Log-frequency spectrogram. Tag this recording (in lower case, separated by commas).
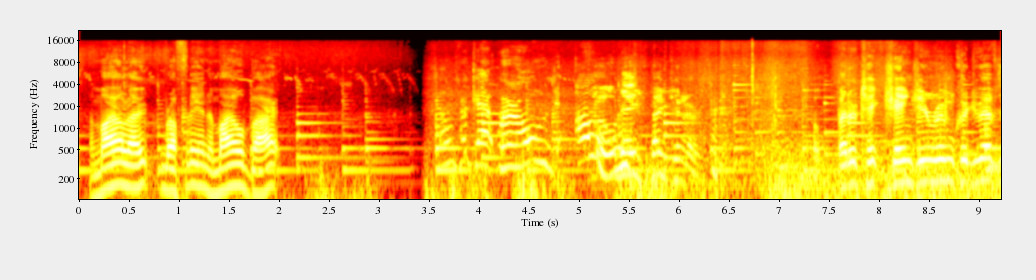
speech, music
